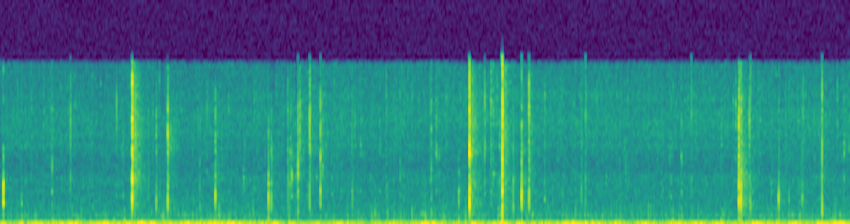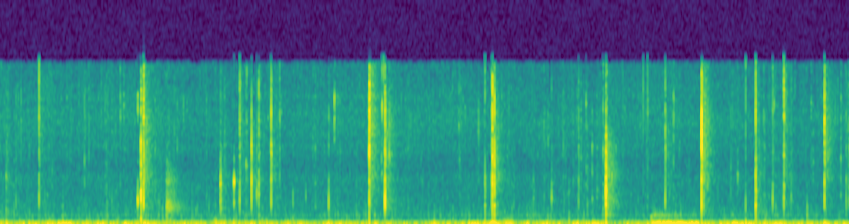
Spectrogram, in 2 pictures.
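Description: Quiet room tone: a steady low hum with scattered faint clicks and crackles. A soft low swell comes near the end.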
